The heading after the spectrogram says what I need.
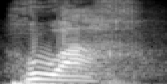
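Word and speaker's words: רוח: a sua origem na palavra Hebraica ruar uma palavra que você precisa de muito ar para pronunciar né R que fala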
